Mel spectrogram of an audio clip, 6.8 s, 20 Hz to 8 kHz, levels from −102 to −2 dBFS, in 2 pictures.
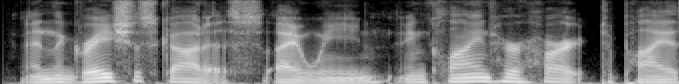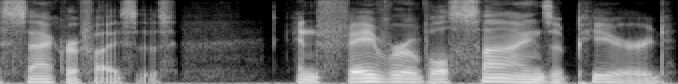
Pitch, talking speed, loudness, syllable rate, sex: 105 Hz, 140 wpm, -19 LUFS, 4.7 syllables/s, male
